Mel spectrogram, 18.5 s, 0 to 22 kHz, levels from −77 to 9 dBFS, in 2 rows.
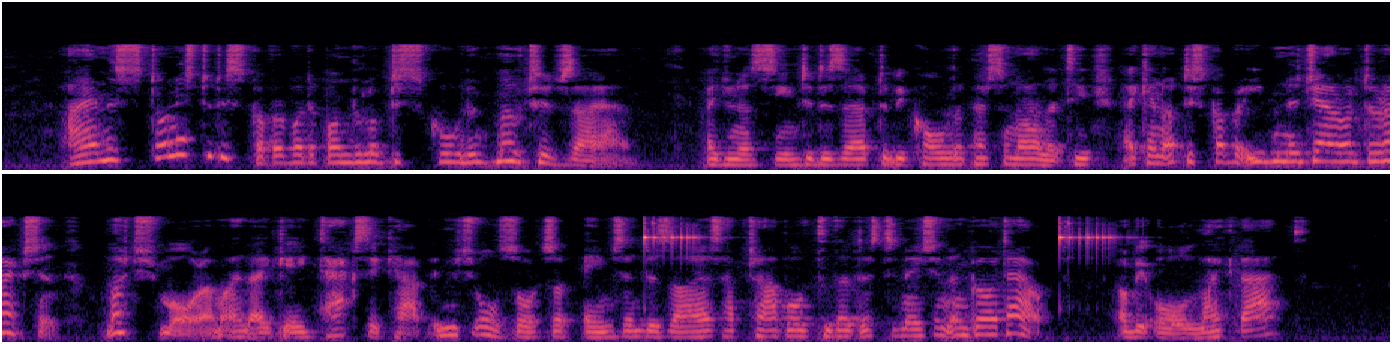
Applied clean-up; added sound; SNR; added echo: none; Coin (dropping); 2 dB; none.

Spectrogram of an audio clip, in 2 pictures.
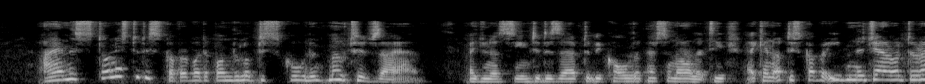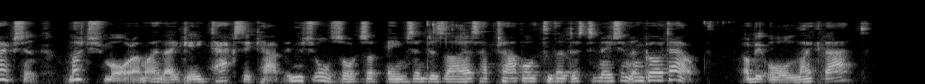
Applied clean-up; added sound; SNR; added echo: neural mask model Resemble Enhance denoiser.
